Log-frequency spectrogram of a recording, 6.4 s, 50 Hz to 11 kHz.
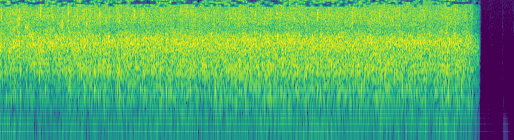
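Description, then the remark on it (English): A large crowd applauds a 1995 speech by Bill Clinton on immigration, a dense, loud wash of hand clapping that holds for about six seconds before cutting off abruptly. “Let me give him some hand claps personally.”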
